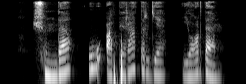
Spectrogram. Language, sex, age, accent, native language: Uzbek, female, 18-24, Xorazm, Uzbek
